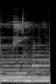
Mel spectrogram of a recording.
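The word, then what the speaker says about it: 明: São dois ideogramas que juntos formam o ideograma Brilho, mas a pronúncia desse ideograma é Min, né?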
